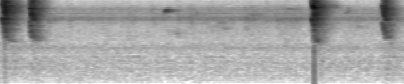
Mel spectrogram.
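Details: Calls of a female blue-black grassquit meant to prompt the male into song, heard as short, bright, high chips in pairs at the start and end, separated by a long near-silent gap with a faint steady tone.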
